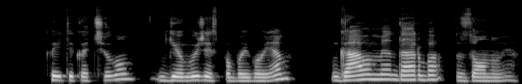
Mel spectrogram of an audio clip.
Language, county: Lithuanian, Marijampolė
